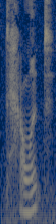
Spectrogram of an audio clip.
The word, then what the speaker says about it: Tallent: There's a brand new book that came out called My Absolute Darling, and it's by Gabriel, I think it's pronounced Talent, T-A-L-L-E-N-T.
